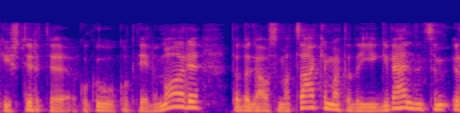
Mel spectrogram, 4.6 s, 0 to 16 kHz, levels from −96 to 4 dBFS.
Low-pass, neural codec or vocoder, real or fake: 7.2 kHz; codec, 16 kHz, 4.8 kbps, FACodec; fake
